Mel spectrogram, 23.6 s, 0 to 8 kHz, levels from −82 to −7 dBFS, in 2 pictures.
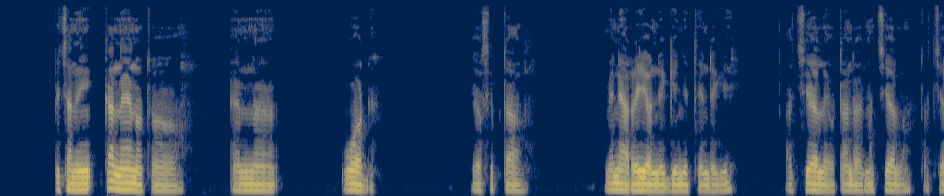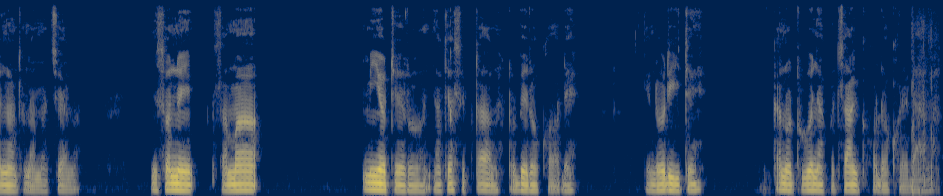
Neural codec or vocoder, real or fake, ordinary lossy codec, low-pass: none; real; none; 7.2 kHz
